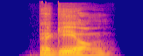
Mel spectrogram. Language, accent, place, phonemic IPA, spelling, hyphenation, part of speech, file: German, Germany, Berlin, /bəˈɡeːʊŋ/, Begehung, Be‧ge‧hung, noun, De-Begehung.ogg
- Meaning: 1. commission (i.e. the act of committing) 2. inspection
